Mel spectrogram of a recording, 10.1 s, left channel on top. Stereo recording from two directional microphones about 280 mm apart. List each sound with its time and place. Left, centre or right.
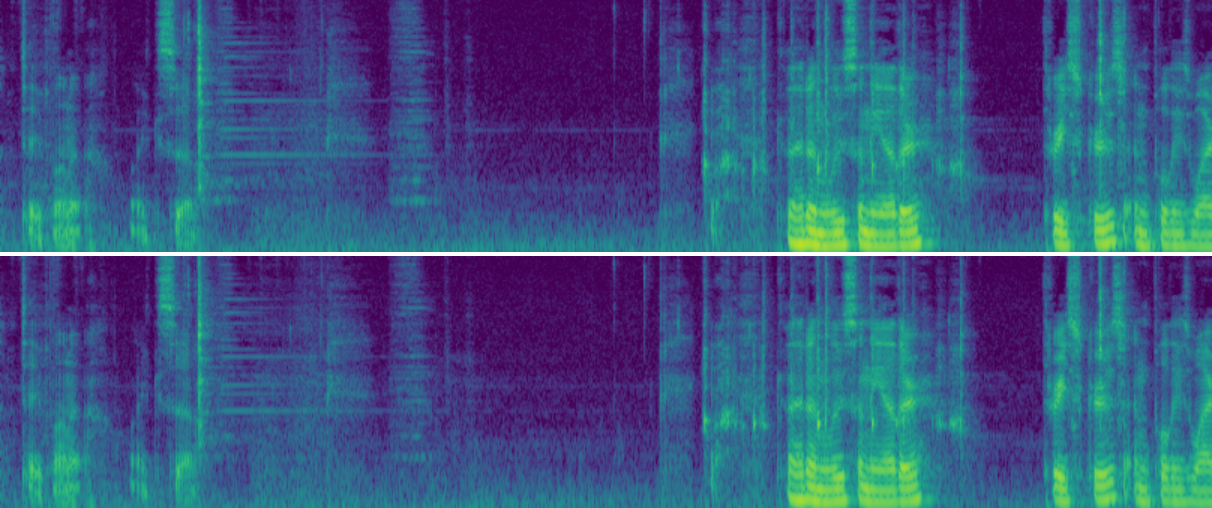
0.2 s speech: right
2.6 s snort: right
5.5 s a sound: centre
8.7 s speech: centre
